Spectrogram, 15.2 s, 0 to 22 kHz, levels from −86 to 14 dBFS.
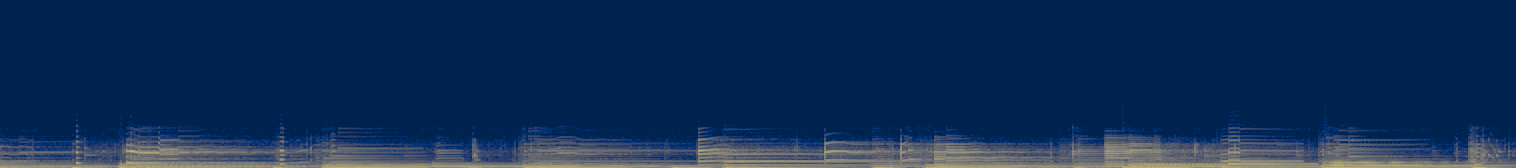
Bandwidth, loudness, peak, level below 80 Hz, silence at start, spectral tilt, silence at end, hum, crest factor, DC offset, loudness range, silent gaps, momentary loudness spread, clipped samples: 4.3 kHz; -19 LUFS; -2 dBFS; -26 dBFS; 0 s; -11 dB/octave; 0 s; none; 16 dB; under 0.1%; 4 LU; none; 10 LU; under 0.1%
